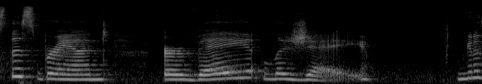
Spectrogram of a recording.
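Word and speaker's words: Hervé Léger: you pronounce this brand irvae leger i'm gonna say it one more time irvae leger it is not pronounced herb ledger it is not pronounced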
